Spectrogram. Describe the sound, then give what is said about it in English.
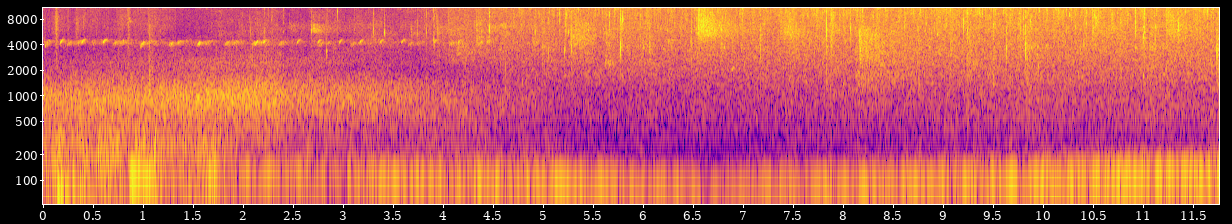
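Steady rain from an approaching storm patters down at sunset with a constant hiss and scattered drops striking surfaces, plus a low rumbling wash underneath; no one speaks. “That storm is getting closer and the sun is setting.”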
